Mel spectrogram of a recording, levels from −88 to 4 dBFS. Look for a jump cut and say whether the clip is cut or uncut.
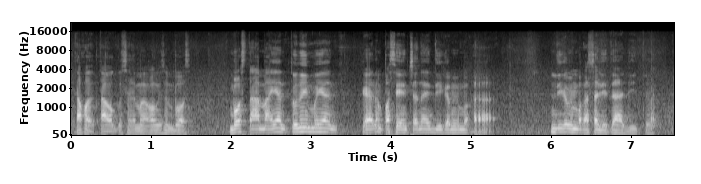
uncut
